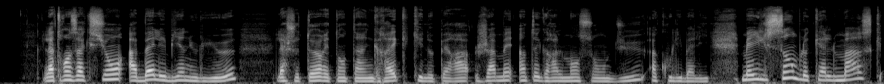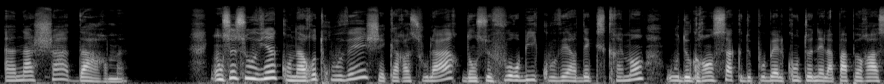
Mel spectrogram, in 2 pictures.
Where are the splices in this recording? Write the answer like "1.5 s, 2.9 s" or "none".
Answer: 10.9 s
